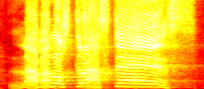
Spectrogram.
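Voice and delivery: high, slow, drawn-out yelled command; grandma's shout. Retold or imitated. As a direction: holler the chore like a grandma across a field. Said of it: "And then she would go".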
